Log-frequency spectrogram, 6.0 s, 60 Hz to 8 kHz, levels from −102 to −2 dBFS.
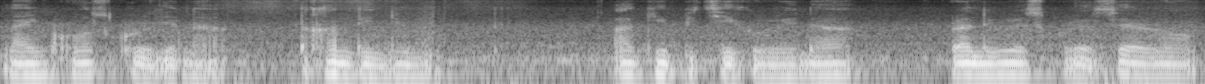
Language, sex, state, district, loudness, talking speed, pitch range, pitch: Nagamese, male, Nagaland, Dimapur, -19 LUFS, 130 wpm, 95-105 Hz, 105 Hz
